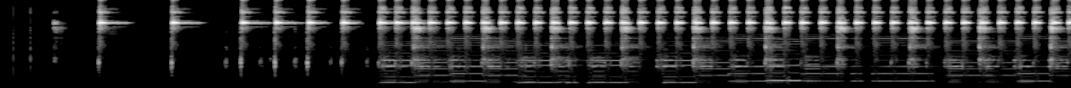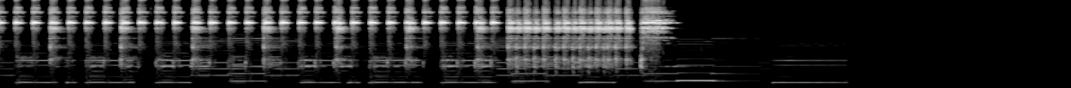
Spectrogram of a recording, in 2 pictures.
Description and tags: Happy guitar
me playing some guitar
